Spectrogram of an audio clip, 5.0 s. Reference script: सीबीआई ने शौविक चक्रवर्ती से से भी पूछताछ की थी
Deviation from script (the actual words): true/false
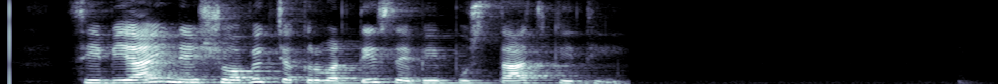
true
